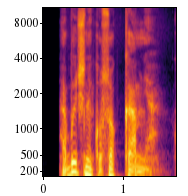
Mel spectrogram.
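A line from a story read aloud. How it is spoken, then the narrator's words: Cold. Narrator (Russian): холодно констатировал Джек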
